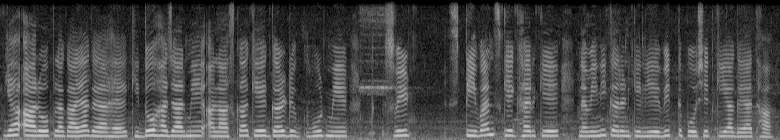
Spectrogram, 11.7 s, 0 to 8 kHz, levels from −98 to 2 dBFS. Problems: none marked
